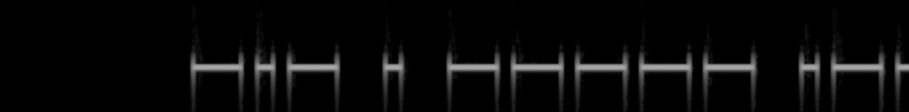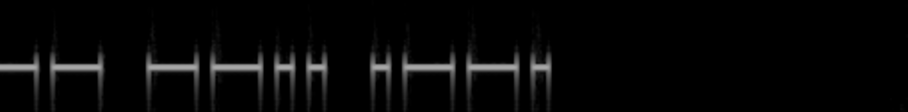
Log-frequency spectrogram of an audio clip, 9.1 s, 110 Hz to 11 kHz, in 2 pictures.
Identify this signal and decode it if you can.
Morse code, heard as a keyed tone, about 16 wpm, 700 Hz. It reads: KE0JZP
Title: Speed Racing - USA 2x3 Call Signs 15wpm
